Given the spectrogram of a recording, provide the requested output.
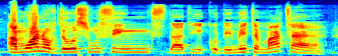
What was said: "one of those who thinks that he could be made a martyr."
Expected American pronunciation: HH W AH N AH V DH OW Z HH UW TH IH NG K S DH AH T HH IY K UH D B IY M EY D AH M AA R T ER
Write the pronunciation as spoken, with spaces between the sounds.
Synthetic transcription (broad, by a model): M W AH N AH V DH OW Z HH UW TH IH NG S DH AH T HH IY K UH D B IY M EY D AH M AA T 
